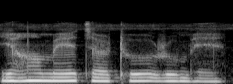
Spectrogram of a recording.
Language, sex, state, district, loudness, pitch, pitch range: Hindi, female, Arunachal Pradesh, Longding, -13 LUFS, 160 Hz, 155-165 Hz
